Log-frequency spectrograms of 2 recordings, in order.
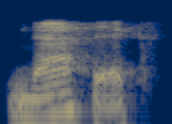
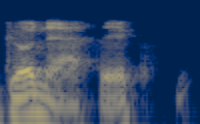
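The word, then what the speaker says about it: gnathic: So when you're reading Nathic, you're going to sound a bit silly if you say Gunathic in front of everyone else that knows that that G is silent.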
